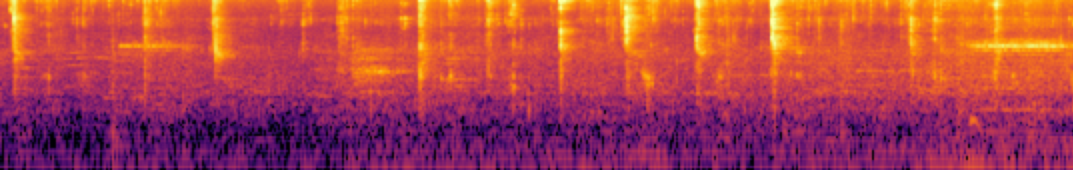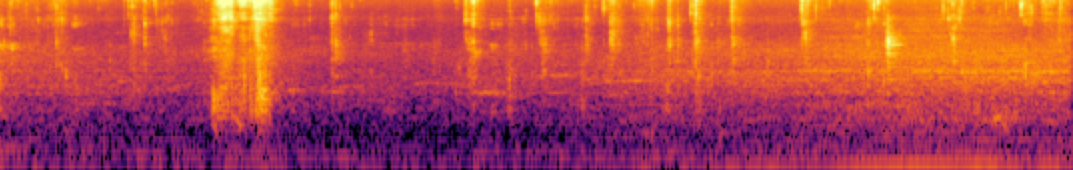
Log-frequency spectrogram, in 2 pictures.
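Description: Quiet close-up eating sounds of a person chewing, with wet mouth smacks and sharp clicks scattered throughout and a slightly louder cluster about ten seconds in. Fingers mix rice and crispy fried potato on a metal plate.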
